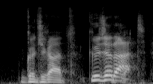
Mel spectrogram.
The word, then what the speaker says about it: Gujarat: Gujarat.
